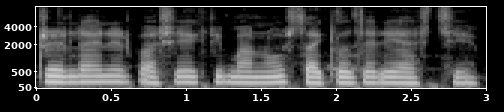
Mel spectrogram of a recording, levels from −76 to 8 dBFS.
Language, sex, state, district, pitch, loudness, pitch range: Bengali, female, West Bengal, Cooch Behar, 170 Hz, -16 LUFS, 165-180 Hz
